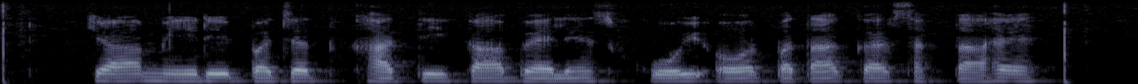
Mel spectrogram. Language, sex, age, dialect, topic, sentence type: Hindi, male, 18-24, Garhwali, banking, question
